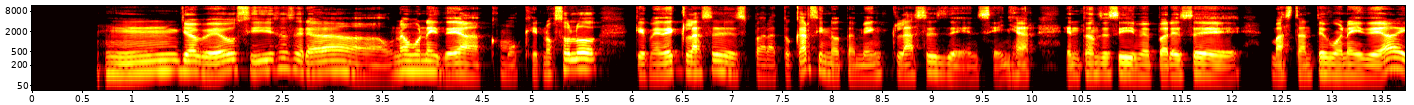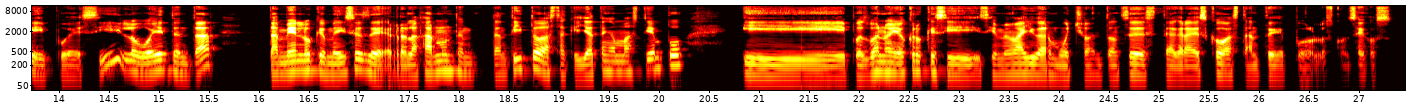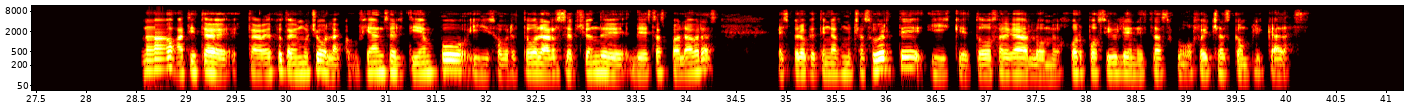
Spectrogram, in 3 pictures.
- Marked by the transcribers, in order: chuckle; drawn out: "y"
- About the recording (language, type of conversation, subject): Spanish, advice, ¿Cómo puedo mantener mi práctica cuando estoy muy estresado?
